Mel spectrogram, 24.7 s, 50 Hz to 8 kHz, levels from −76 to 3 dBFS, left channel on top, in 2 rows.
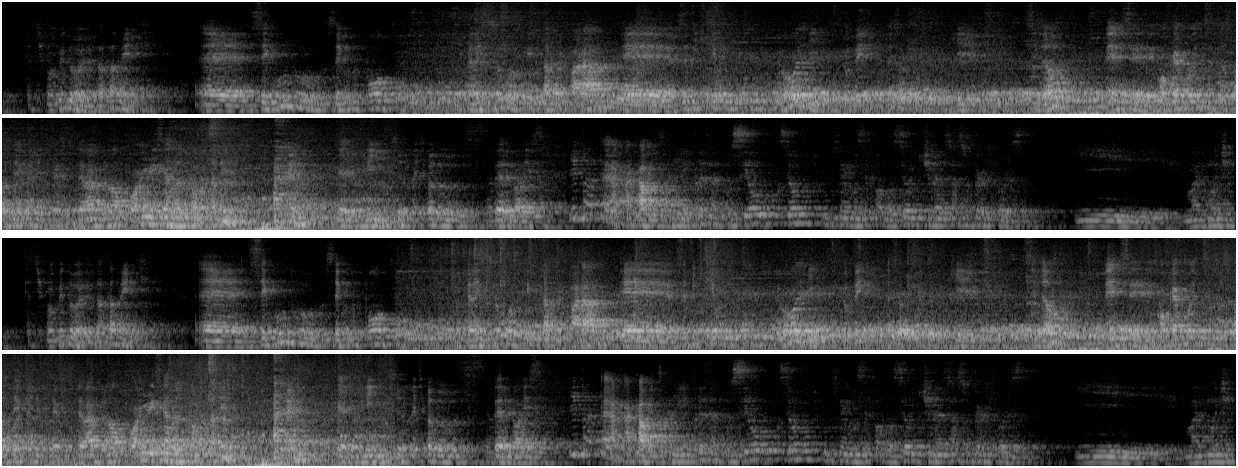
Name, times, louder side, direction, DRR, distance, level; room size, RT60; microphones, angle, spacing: voice 1, 0.4-1.3 2.0-3.8 4.6-9.7 10.2-10.6 11.0-14.6 15.1-15.3 15.7-17.6 18.3-18.9 19.1-19.2, right 1 dB, 60° right, -1 dB, 2.7 m, -31 dB
sound 1, 3.9-16.3, right 1 dB, 85° right, 1.5 m, -31 dB
voice 2, 15.7-16.3 17.2-22.6 23.1-24.6, equal, 10° right, -7 dB, 4.2 m, -39 dB
11.0 x 7.1 x 6.4 m, 1.4 s
head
